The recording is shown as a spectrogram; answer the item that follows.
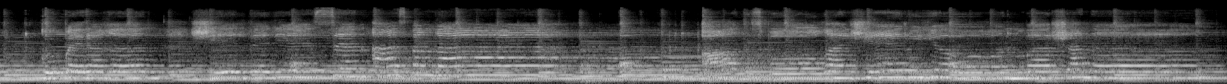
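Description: A girl singing a patriotic song into a microphone over musical accompaniment.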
